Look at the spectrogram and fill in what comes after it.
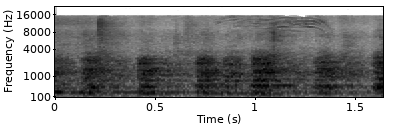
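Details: Dog panting while a big dog and a little dog play rough together; quick breathy pants pulse about four times a second, steady and even for the whole short stretch, with no other clear sounds.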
